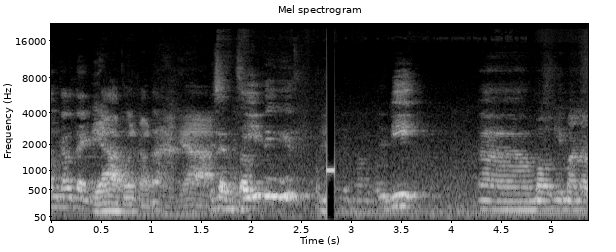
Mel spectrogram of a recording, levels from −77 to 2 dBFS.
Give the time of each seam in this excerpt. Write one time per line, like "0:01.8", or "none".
0:02.7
